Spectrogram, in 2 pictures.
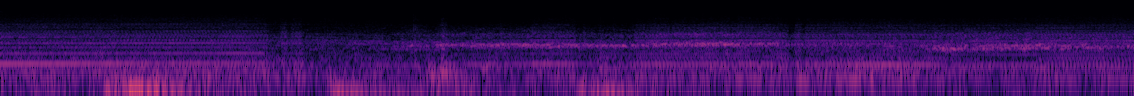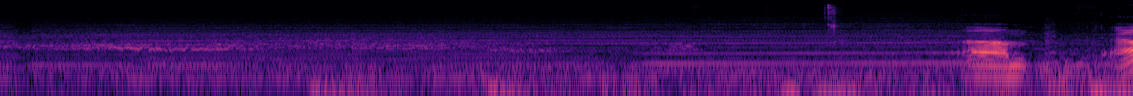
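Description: Game race cars, a Ferrari and a Lamborghini in a GT-class online championship round, drone steadily throughout with engine tones shifting through a corner, a brief tire squeal near the end, under commentary.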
